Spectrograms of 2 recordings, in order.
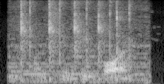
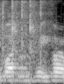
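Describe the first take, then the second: First: The counting is said slowly, controlled. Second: The counting is said quickly.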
